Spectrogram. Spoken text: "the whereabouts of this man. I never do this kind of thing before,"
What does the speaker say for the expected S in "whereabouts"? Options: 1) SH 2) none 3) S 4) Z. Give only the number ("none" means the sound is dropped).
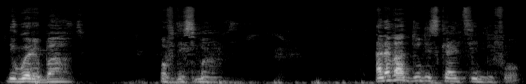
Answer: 2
